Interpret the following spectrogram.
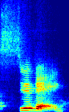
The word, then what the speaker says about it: Suave: her on instagram and her name is spelled like suave s-u-a-v-e it's alexandra souvay and i am um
